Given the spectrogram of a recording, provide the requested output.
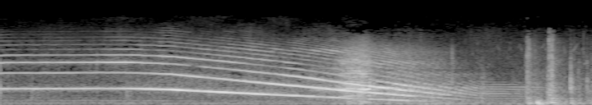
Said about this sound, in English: Just a minute, Judge. Here comes a police car. Oh, wonder what they want.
